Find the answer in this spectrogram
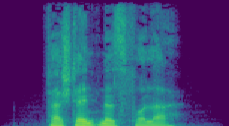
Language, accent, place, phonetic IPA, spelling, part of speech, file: German, Germany, Berlin, [fɛɐ̯ˈʃtɛntnɪsˌfɔlɐ], verständnisvoller, adjective, De-verständnisvoller.ogg
- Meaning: 1. comparative degree of verständnisvoll 2. inflection of verständnisvoll: strong/mixed nominative masculine singular 3. inflection of verständnisvoll: strong genitive/dative feminine singular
